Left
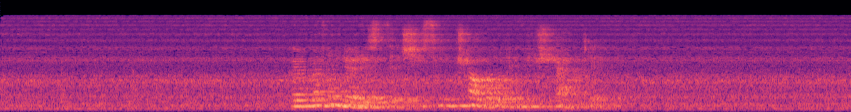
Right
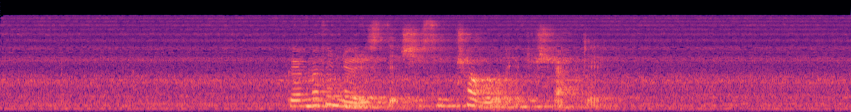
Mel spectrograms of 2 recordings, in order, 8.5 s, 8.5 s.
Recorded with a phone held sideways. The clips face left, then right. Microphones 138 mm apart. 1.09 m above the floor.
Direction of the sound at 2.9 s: 80° right.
